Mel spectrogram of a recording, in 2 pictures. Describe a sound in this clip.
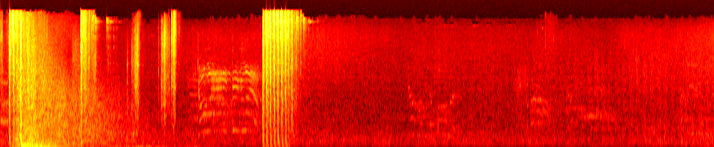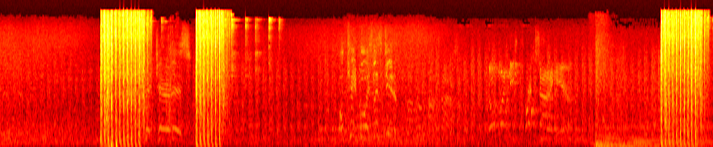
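Rapid bursts of automatic gunfire ring out close by.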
